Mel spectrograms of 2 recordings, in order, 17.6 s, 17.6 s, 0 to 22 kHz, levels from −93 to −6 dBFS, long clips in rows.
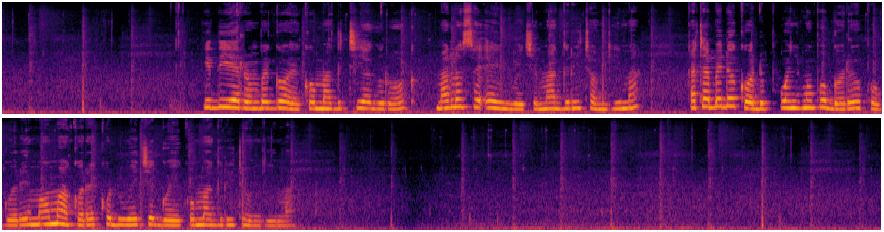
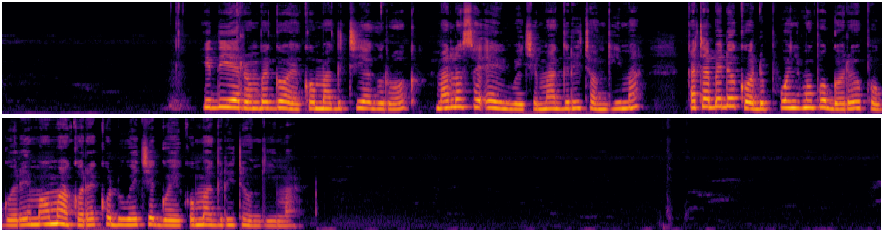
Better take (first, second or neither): second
